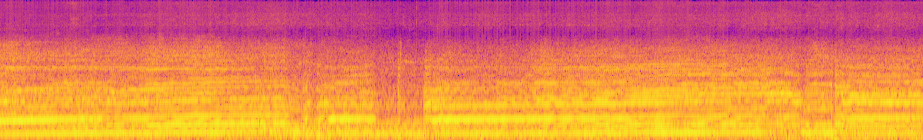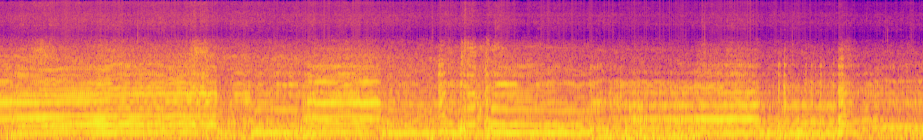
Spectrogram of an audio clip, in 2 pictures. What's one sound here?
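A motorcycle engine roars loudly up close, rising in pitch and dropping with each gear change.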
